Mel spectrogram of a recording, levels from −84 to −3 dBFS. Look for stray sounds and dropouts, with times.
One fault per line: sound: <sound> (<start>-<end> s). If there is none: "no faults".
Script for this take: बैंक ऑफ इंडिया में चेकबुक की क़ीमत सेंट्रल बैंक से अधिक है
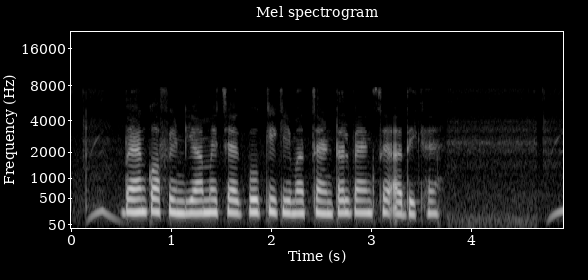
no faults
